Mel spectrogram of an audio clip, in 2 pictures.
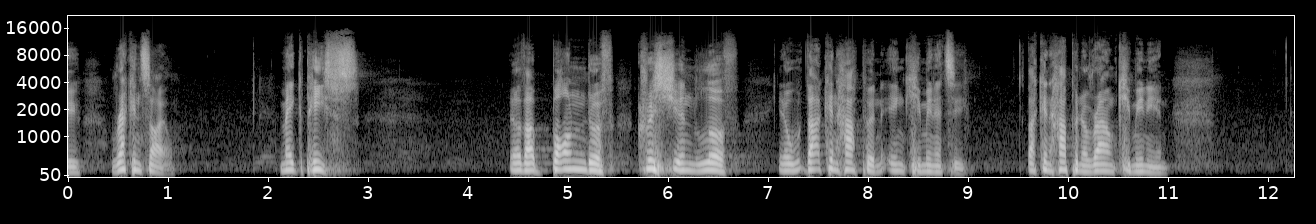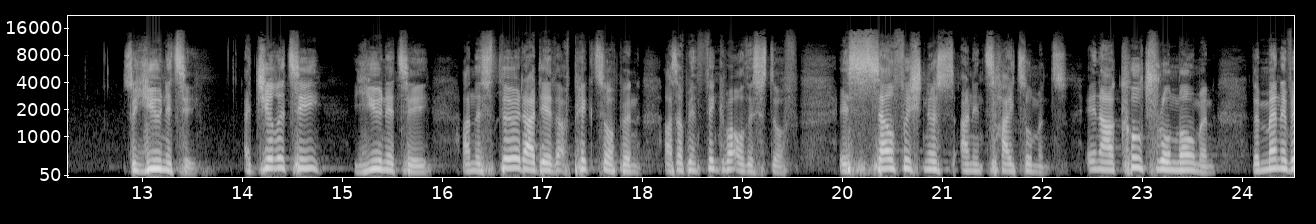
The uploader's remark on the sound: Recorded live at Life Church Lancashire 20th February 2021.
